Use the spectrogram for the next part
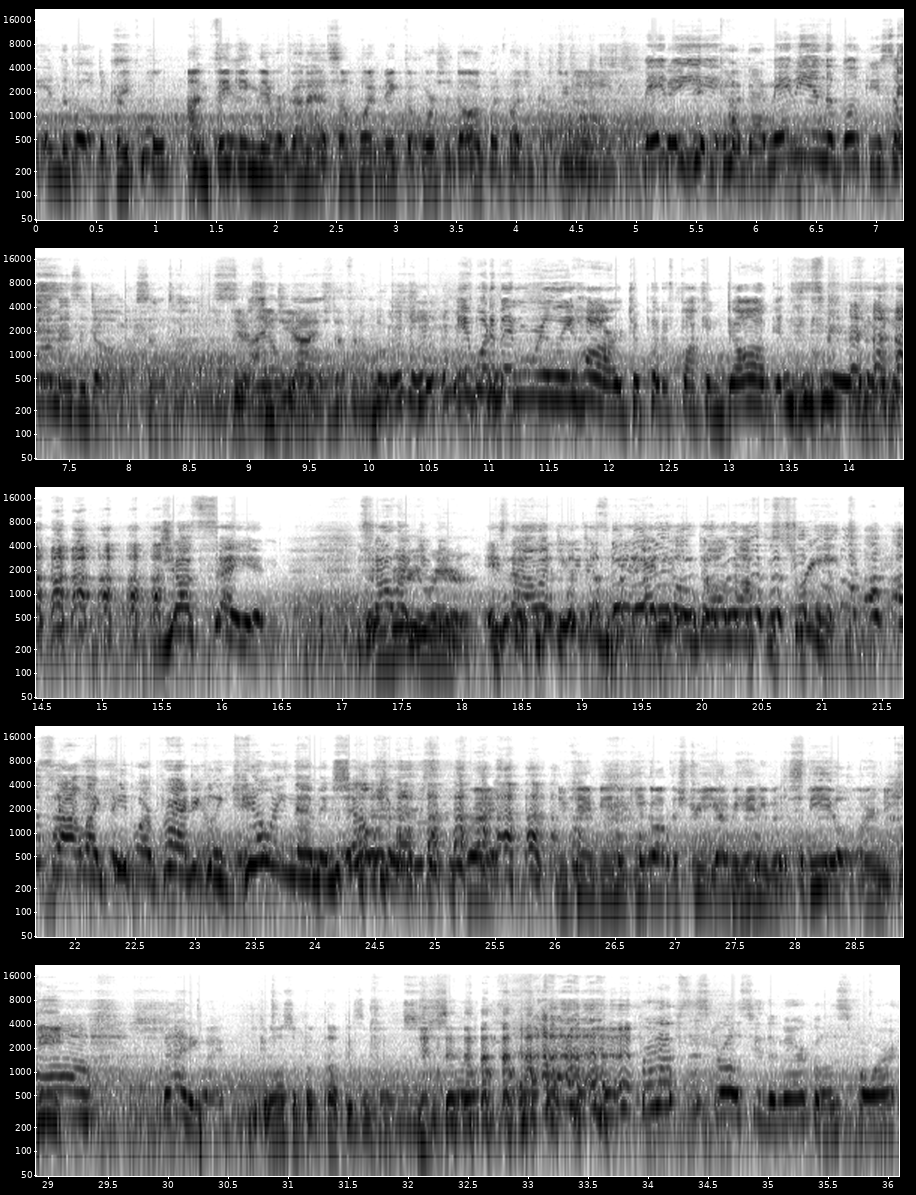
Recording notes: we had some technical difficulties and this episode is not the best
